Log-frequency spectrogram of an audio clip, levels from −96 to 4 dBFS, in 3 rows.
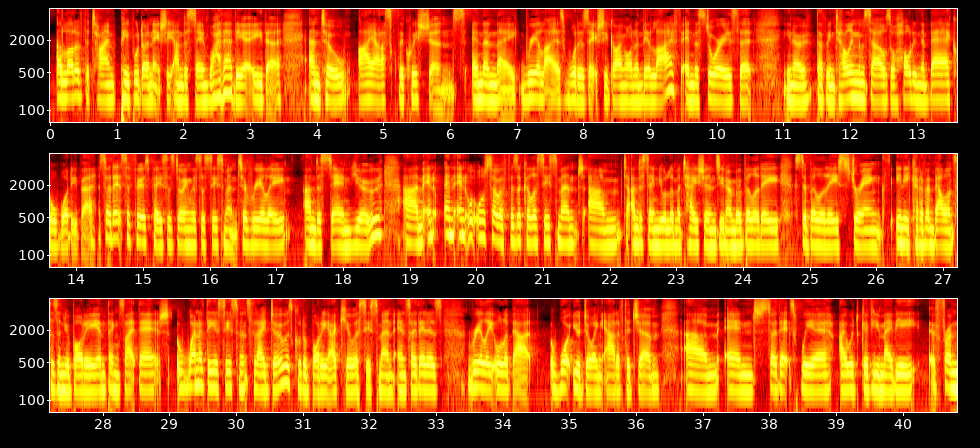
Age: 20-39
